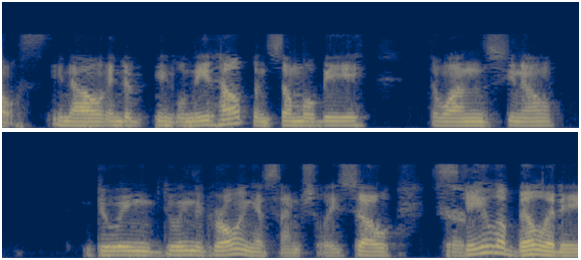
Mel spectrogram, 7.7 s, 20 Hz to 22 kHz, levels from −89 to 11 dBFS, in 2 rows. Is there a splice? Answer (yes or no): yes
